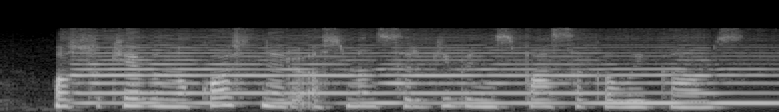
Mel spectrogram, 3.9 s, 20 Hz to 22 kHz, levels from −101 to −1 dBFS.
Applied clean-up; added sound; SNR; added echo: none; Wind instrument, woodwind instrument; -2 dB; none.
